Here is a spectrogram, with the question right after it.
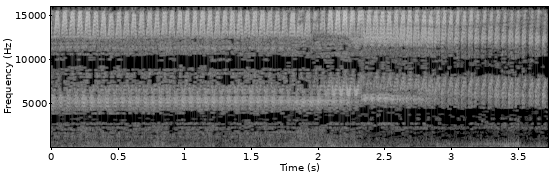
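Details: Cicada song, a shrill high buzz pulsing rapidly about three times a second, steady and rhythmic with a slight shift in pitch midway.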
